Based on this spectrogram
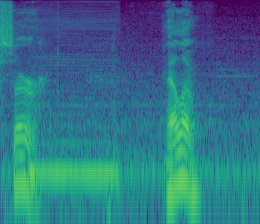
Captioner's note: phone buzzes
